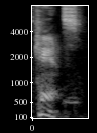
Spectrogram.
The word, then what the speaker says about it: Cairns: It's like Cairns. It's Cants. Cans? Kind of Karen. Canes is cans.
